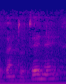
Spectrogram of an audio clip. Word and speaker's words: Ventotene: Philippe Mioche, ici présent, en parlerait mieux que nous, hein, avec deux manifestes de résistants européens, le manifeste de Ventotene, j'ai bien prononcé, Guillaume.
